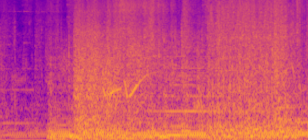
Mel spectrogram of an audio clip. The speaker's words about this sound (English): Gunfire erupts and they both scramble for cover.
